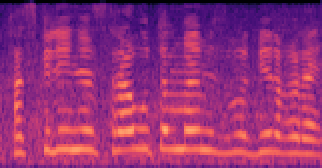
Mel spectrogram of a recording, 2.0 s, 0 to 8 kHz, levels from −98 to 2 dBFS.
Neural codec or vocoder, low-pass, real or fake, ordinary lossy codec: none; 7.2 kHz; real; none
